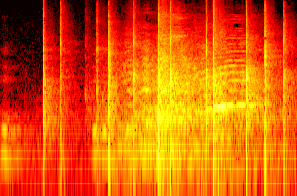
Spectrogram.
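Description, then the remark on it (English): Several sharp hand claps ring out at an uneven pace, about ten in three seconds, while voices chatter and laugh underneath. “Do we clap that or do they clap that? We clap that.”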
